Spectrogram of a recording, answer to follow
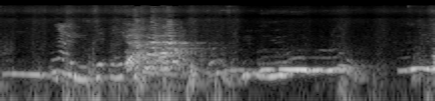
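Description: A child's voice making drawn-out wordless sounds, with a rough noisy burst about a second and a half in.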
